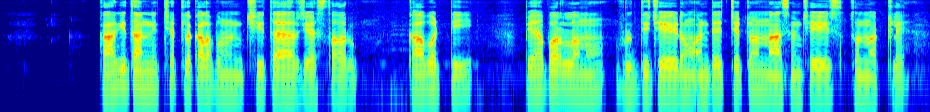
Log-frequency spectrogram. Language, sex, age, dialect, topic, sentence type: Telugu, male, 18-24, Central/Coastal, agriculture, statement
